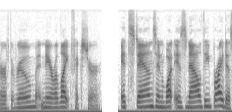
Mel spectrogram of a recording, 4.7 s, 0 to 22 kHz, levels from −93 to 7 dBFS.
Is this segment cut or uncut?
uncut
